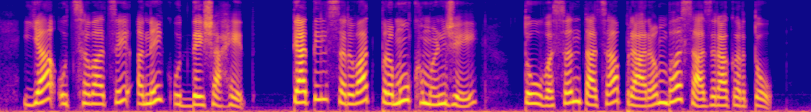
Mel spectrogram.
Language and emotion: Marathi, neutral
